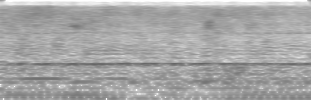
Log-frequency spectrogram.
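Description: A swarm of flies buzzes steadily and close in a wide room, a continuous droning hum with no voices over it.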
